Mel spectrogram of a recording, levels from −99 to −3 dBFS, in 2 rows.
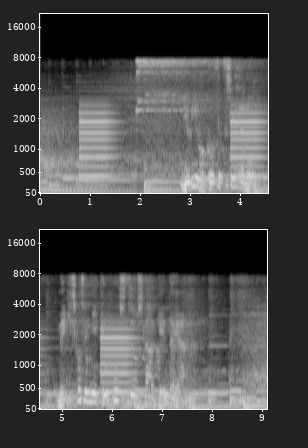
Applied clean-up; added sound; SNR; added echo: none; Piano; 1 dB; reverberation time 2.0 s.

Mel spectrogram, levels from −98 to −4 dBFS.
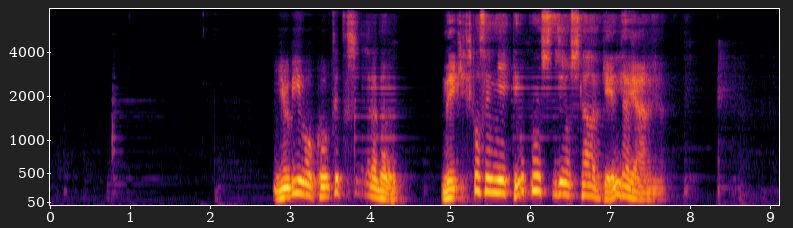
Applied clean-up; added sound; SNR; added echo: neural mask model DeepFilterNet 3.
